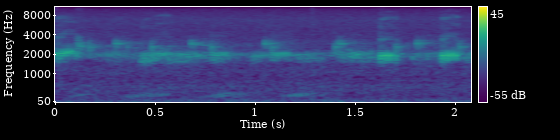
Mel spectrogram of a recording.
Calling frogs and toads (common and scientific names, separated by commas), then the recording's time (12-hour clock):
Bischoff's tree frog (Boana bischoffi), Leptodactylus latrans, Cochran's lime tree frog (Sphaenorhynchus surdus)
12:00am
